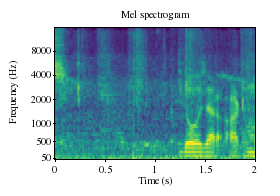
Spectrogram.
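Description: A man's voice speaking a word about a second and a half in, over a steady low background hum.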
